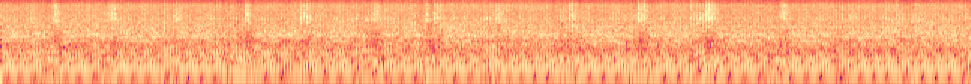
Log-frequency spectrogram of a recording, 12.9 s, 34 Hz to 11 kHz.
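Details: Craftsman DLT3000 lawn tractor single-cylinder engine, jump-started, oil level full: uneven chugging with irregular pops and stumbles. It is running rough and backfiring through the carb, among its carburettor problems.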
